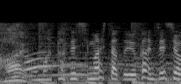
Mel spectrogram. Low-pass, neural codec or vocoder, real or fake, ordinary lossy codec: 7.2 kHz; none; real; none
